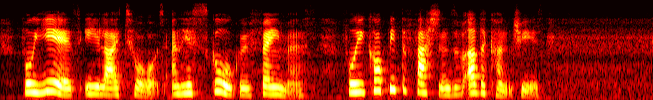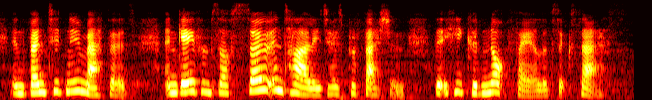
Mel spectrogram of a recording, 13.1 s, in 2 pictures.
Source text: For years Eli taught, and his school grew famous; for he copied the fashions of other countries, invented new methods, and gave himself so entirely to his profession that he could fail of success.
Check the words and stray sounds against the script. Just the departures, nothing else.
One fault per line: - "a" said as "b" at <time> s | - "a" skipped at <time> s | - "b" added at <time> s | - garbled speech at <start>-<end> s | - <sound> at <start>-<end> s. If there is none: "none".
- "not" added at 11.4 s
